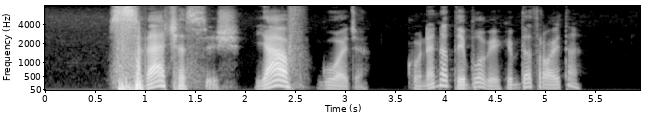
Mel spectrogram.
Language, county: Lithuanian, Klaipėda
